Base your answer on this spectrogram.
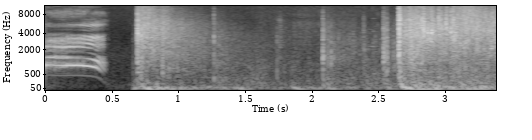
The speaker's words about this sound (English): Ready the cannons! Ready the cannons! Ready the cannons! On my order, gentlemen. Fire the cannons!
